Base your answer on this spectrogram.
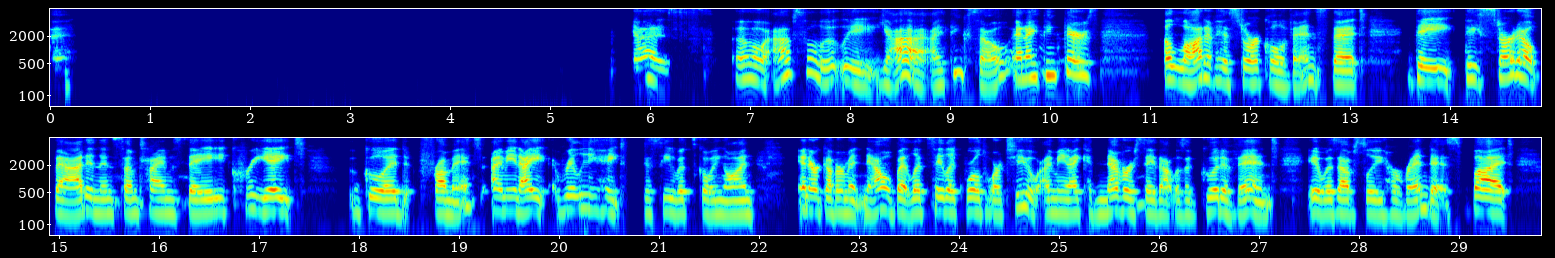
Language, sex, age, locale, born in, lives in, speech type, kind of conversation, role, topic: English, female, 35-39, en-US, United States, United States, conversation, unstructured, none, What is a historical event that changed the world for the better?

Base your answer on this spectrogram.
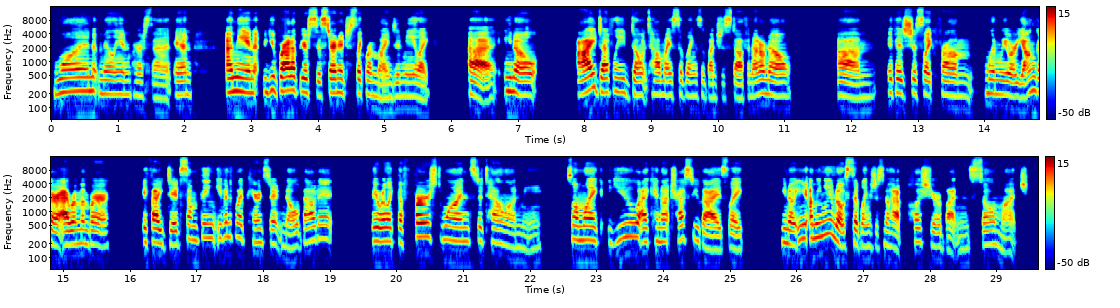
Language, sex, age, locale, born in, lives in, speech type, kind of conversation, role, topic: English, female, 35-39, en-US, United States, United States, conversation, unstructured, none, Should you be completely open about how you have really been feeling lately?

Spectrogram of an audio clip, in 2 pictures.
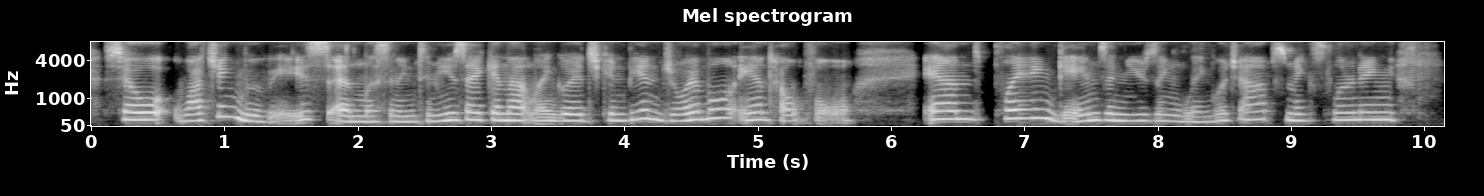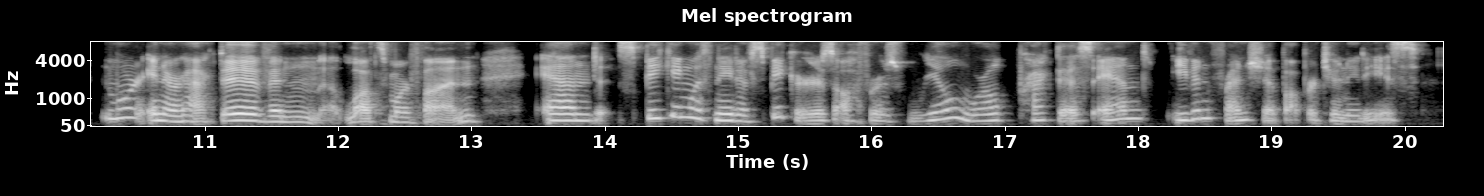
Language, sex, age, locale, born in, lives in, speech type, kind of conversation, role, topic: English, female, 20-24, en-US, United States, United States, read, expert-assistant, expert, What are the benefits of learning a second language?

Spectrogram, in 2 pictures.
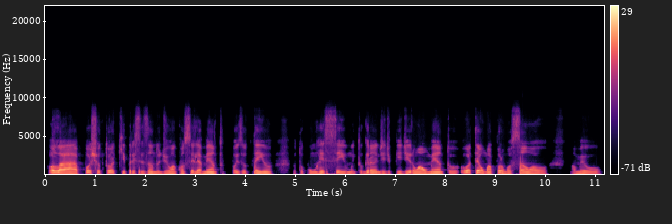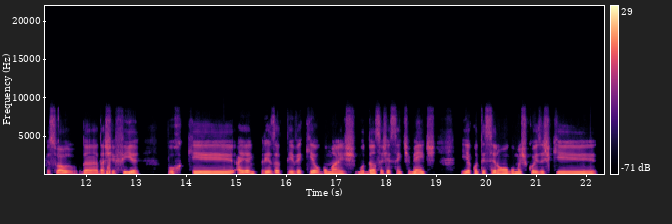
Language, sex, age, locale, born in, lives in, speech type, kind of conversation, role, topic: Portuguese, male, 35-39, pt-BR, Brazil, Spain, conversation, advice, user, Como posso superar o receio de pedir um aumento ou uma promoção?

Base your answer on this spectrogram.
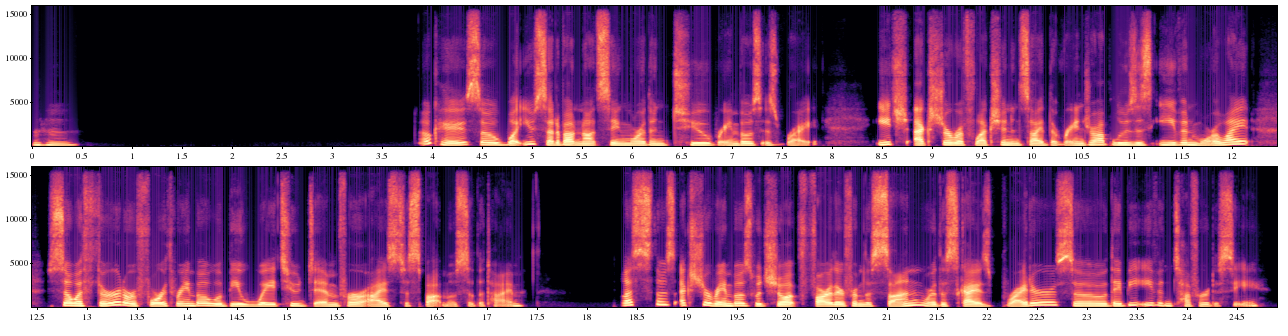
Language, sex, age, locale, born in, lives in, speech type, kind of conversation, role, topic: English, female, 30-34, en-US, United States, United States, read, expert-assistant, expert, Why do rainbows form after it rains?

